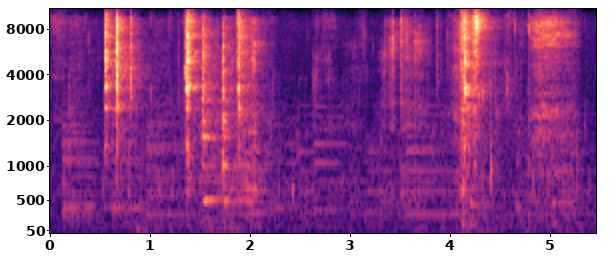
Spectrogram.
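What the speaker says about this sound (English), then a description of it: "So I am going to rotate my corned beef brisket here." Corned beef brisket being turned in a braising pot for St. Patrick's Day, with metal utensils clinking and scraping against the pot in several sharp bursts and a wet shuffling between them.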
